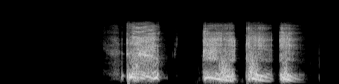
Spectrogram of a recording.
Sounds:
Throat clearing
